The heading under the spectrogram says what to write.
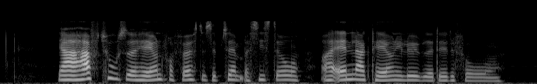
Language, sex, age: Danish, female, 30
